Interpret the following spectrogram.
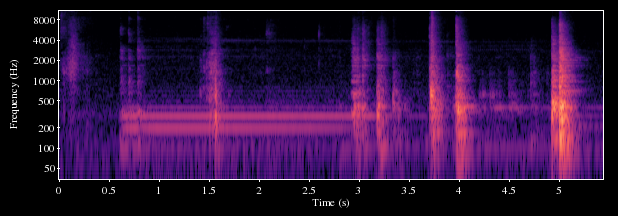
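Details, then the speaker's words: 1960 industrial fluorescent fixture with T12 tube, original starter and ballast, no capacitor fitted: low steady ballast mains hum, then sharp clicks and crackles as the starter fires and the tube lights normally; normal startup. "Et on rentre bien, joli petit bruit, voilà, sympa."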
